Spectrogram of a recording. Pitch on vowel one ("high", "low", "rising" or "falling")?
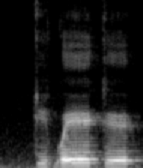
low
